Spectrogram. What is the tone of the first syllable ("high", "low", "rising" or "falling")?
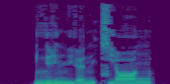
falling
